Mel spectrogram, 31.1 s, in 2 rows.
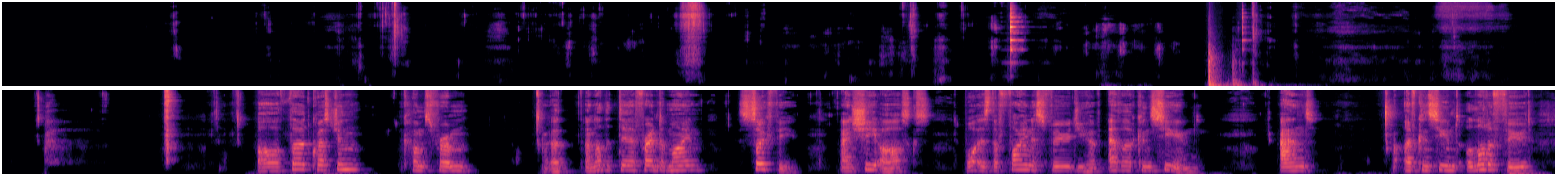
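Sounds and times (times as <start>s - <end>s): person chewing noodles: 2.5s - 11.9s, 17.2s - 18.0s
thump: 12.1s - 12.5s
soft mouth smacks: 17.1s - 18.0s.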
